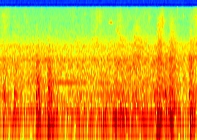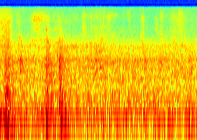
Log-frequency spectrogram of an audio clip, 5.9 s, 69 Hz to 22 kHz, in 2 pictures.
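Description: E2 series Shinkansen running, heard from inside the passenger car: steady rolling noise with several quick pairs of clunks as the wheels pass over track joints.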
